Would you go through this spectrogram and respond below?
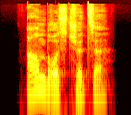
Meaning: crossbowman (male or of unspecified gender)
- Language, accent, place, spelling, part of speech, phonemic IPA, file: German, Germany, Berlin, Armbrustschütze, noun, /ˈaʁmbʁʊstˌʃʏtsə/, De-Armbrustschütze.ogg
